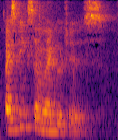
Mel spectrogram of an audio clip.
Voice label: interviewee female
